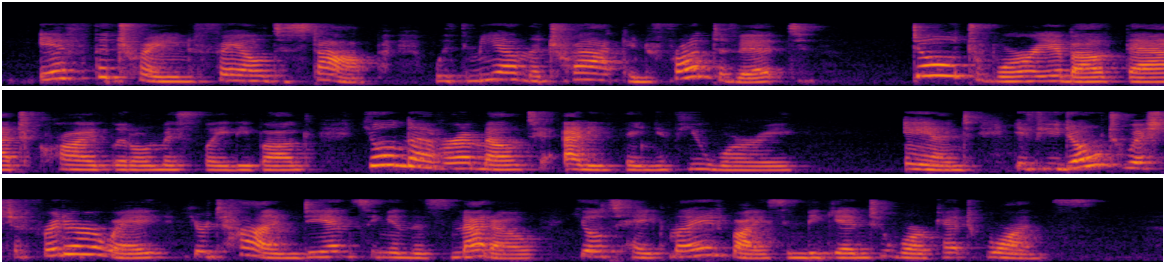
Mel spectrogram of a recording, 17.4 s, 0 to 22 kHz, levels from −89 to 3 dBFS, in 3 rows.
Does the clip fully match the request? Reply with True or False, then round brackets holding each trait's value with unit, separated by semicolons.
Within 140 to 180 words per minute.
False (195 wpm)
